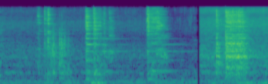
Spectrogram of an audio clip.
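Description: Spatula scraping and stirring cabbage and potato pieces in an aluminium kadhai, in about four strokes, the longest near the end, with the vegetables sizzling quietly between them.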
